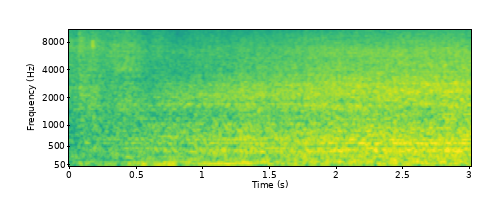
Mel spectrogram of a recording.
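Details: Newly installed Broan Flex AE80LK bathroom fan, replacing a 25-year-old Broan Nutone, is louder than expected: a steady rushing whoosh with a low hum. Air was escaping where the blower meets the exhaust, and that spot was taped.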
